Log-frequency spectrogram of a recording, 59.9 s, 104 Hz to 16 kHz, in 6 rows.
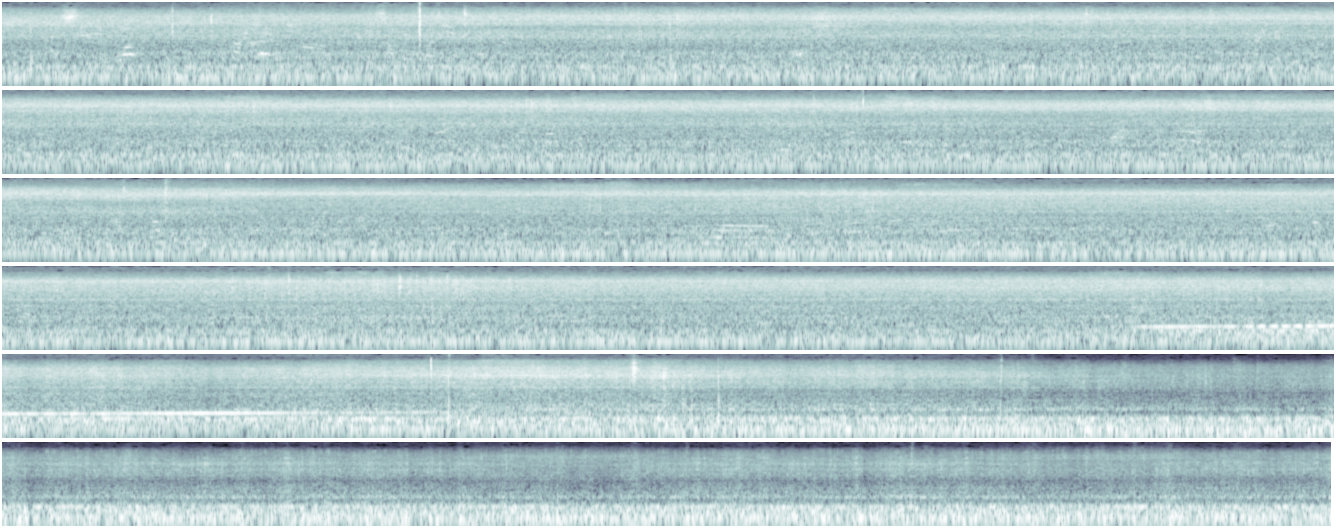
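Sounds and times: jet engines and cabin noise: 0:00.0 - 0:59.9
rising whine: 0:20.4 - 0:48.8.

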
